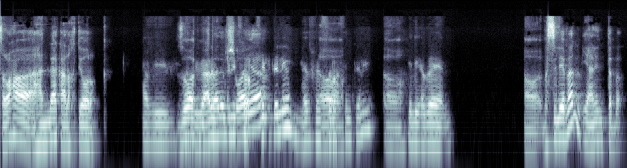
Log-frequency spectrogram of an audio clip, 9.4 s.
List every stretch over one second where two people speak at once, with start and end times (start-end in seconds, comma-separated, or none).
2.7-4.1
